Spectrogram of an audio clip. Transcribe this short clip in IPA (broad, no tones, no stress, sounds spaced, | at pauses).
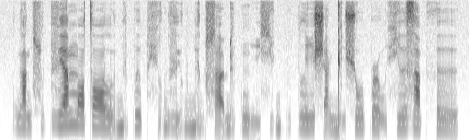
ɡ a ɡ ɬ ṳ p vʲ a m ɔ t ɔ l ṵ bʲ ṳ p ɨ p ç ṵ ɡ vʲ ṵ ɡ bʲ u ɡ ɬ a̰ ɖ ɛ̤ p ŋ ḭ ç i̤ ɡ p ṳ p l i ʃ a̰ ɡ ɖ ḭ ʃ u p ɹ ṵ ç ɨ z a p θ ɨ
